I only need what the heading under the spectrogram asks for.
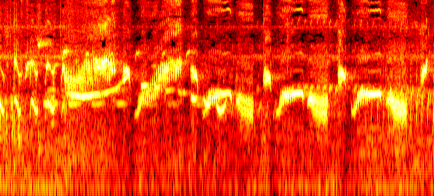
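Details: Caged Chinese hwamei singing strongly, a bird kept for competition singing: loud run of slurred whistled phrases, high and wavering, with short rising and falling notes in quick succession and brief gaps.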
